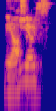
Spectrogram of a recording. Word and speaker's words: Neocities: fly-by-films dot Neocities. neocities. So just remember GeoCities, but with an N.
